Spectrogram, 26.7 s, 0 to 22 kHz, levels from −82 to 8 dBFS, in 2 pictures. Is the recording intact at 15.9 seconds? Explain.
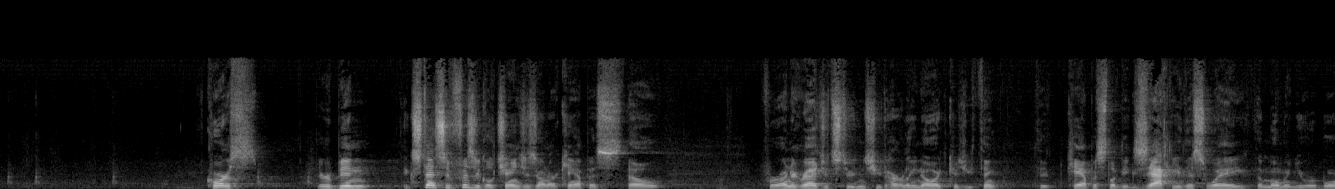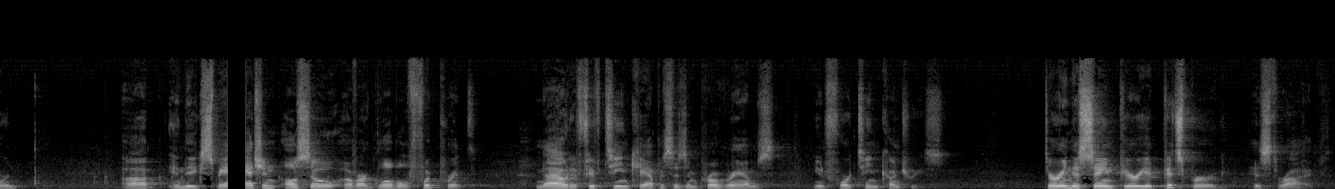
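No. At 15.9 s the audio is in a time-compressed catch-up that runs from 15.80 to 16.16 s. The player is clearing a backlog by cutting out small pieces and cross-fading across the joins. The result plays at 1.5 times normal speed for about 0.36 s. The pitch stays normal, so the sound is hurried rather than raised.

That backlog built up during the playback stall just before, from 15.62 to 15.80 s. The output goes silent for about 185 ms in mid-flow. The likely cause is that the player ran out of data or its thread was blocked. The catch-up begins as soon as the sound resumes.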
